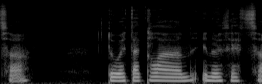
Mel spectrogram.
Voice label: "glan", Welsh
